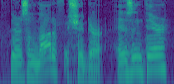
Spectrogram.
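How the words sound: The voice rises on the final tag. The speaker is unsure and asks a real question. "how to be unsure of the answer"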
